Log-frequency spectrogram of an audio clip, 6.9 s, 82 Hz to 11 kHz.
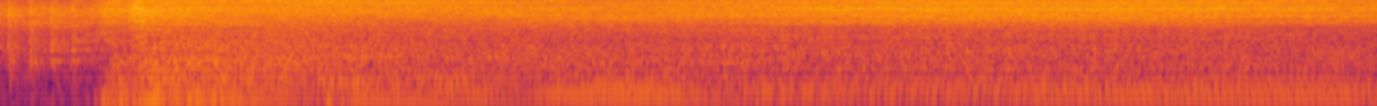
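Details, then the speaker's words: BMW E30 with an S50 3.0 L engine swap, first start after a refresh with new spark plugs, coils in and fluids. It catches quickly and gives a brief rev, then settles to a smooth, steady idle with no misses or knocks. A normal start and idle. "Runs pretty well. I'll take you guys over here so you can see. So, engine runs pretty well. Engine smells healthy. It's running good."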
